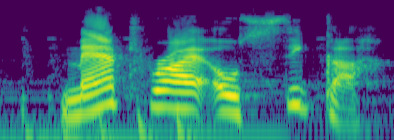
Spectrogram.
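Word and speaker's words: Matryoshka: the Russian name for nesting dolls is Matt Rio Sica that's how I'm going to pronounce it it's spelled ma T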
